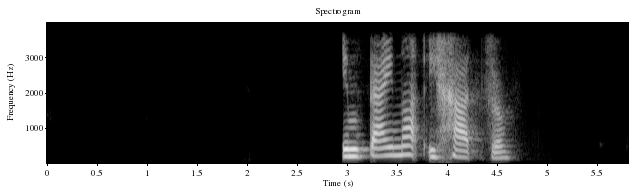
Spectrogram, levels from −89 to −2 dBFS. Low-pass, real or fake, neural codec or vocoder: 3.6 kHz; fake; codec, 16 kHz, 1 kbps, X-Codec, WavLM features, trained on Multilingual LibriSpeech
